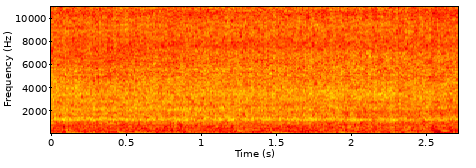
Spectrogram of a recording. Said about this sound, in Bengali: এবার আমরা এর মধ্যে অল্প করে জল দিয়ে দেবো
